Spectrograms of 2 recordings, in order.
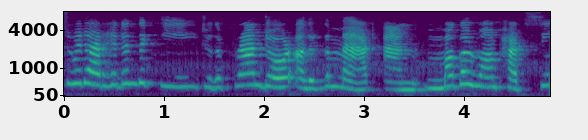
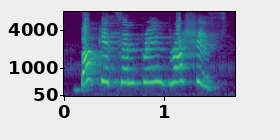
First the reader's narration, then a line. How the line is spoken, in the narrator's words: cried Muggle-Wump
